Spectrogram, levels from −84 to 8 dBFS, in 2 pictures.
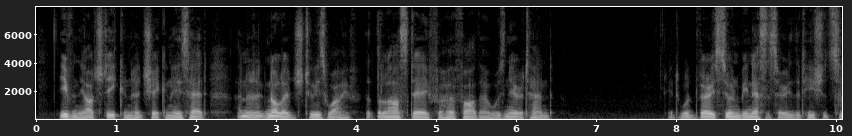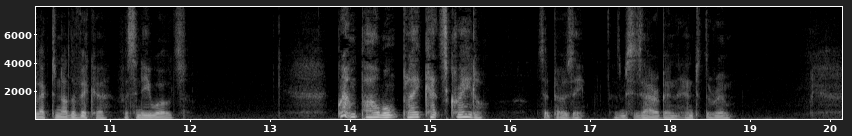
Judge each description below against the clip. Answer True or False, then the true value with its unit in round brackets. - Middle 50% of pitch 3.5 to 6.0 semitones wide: False (3.0 semitones)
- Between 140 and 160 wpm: True (155 wpm)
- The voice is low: True (100 Hz)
